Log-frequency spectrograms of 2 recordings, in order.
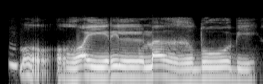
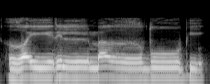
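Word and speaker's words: غَيْرِ الْمَغْضُوبِ: konsonan gin itu ketika bahkan ketika sukun gitu ya tanpa memantul tanpa qalqalah baik ya ghairil maghdubi ghairil maghdubi maghdubi maghdubi ghairil maghdubi ya seperti itulah makhraj atau pengucapan huruf gain dan juga sifat yang tidak memantul gitya.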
